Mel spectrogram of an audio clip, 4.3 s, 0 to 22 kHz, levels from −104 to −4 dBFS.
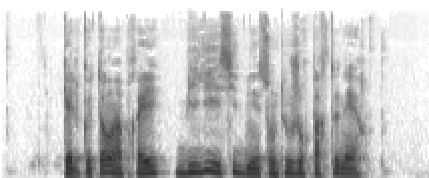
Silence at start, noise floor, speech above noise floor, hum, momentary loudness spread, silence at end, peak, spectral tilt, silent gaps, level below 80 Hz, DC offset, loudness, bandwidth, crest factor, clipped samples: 0.65 s; -72 dBFS; 43 dB; none; 4 LU; 0.65 s; -14 dBFS; -7 dB/octave; none; -66 dBFS; under 0.1%; -31 LUFS; 16 kHz; 18 dB; under 0.1%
